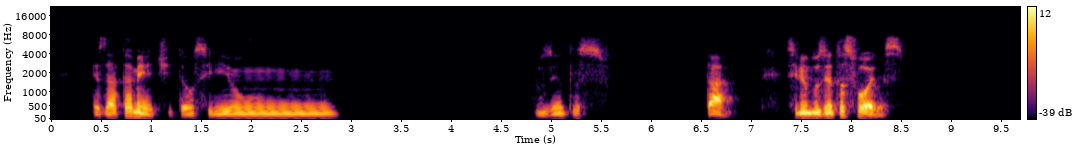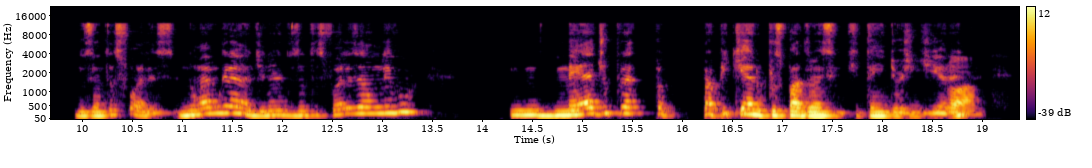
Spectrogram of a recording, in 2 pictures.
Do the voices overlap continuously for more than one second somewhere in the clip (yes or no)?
no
